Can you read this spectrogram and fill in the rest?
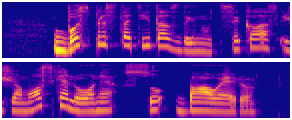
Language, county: Lithuanian, Panevėžys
